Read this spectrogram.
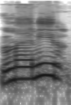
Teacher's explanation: اگر را ساکنہ ہو اور اس کے بعد اسی کلمے میں حروف مستعلیہ نہ ہو تو اس سے پہلے حرف کی حرکت کو دیکھتے ہیں، اور را ساکنہ سے پہلا حرف نون ہے، اس پر زیر ہے، لہذا را باریک ہوگی۔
